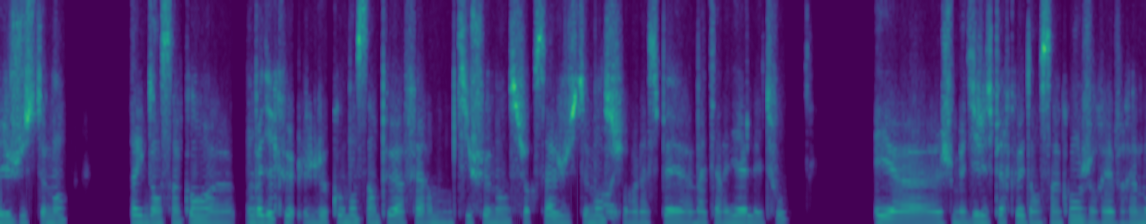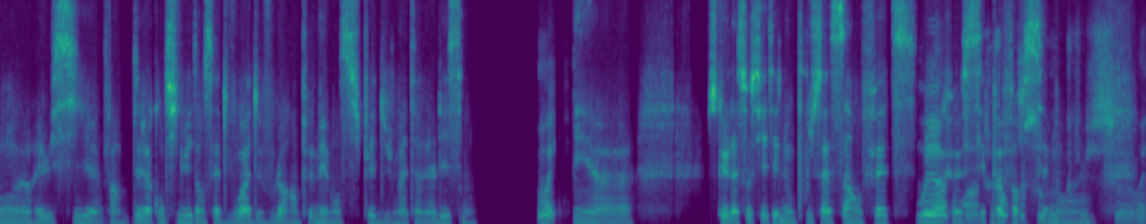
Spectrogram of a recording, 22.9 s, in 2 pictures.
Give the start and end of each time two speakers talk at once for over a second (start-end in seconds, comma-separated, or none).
20.6-22.4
